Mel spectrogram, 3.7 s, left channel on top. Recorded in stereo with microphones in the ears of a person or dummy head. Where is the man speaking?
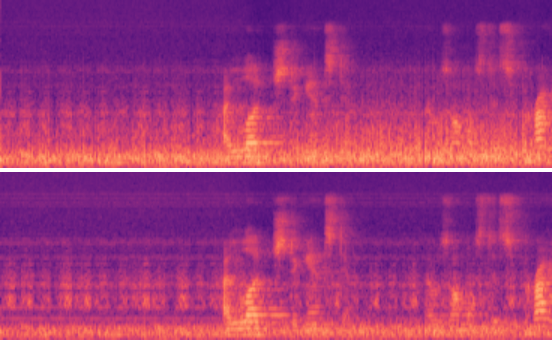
5° right (ahead or behind), 1.7 m.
